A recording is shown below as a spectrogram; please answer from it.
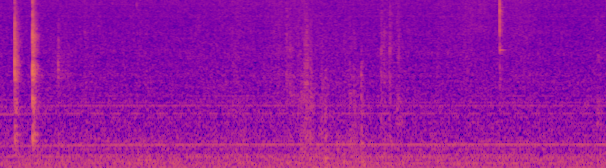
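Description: Faint clicks and light taps of a paintbrush against a plastic watercolour palette as paint is mixed: two sharp clicks near the start, a scatter of softer ticks about three to four seconds in, and one more click near the end, over a steady faint hum.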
